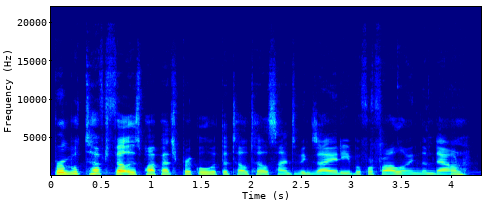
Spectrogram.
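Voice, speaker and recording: A woman's voice: fairly low pitch, quick pace, dark tone, clear, resonant tone, dry recording, soft background music. A woman reading scripted story narration for an animal roleplay.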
